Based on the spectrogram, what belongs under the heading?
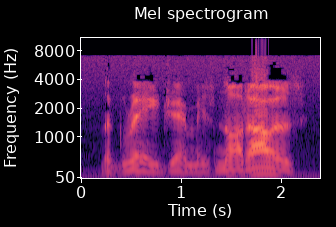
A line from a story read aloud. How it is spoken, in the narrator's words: the protector said sternly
